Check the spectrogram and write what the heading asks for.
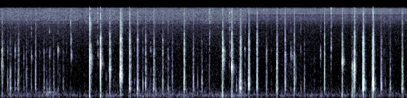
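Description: Close-miked chewing of a hard, chalky white lump: many short, sharp crunches and mouth clicks at an irregular pace.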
